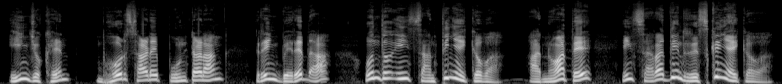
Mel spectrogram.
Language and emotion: Santali, happy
